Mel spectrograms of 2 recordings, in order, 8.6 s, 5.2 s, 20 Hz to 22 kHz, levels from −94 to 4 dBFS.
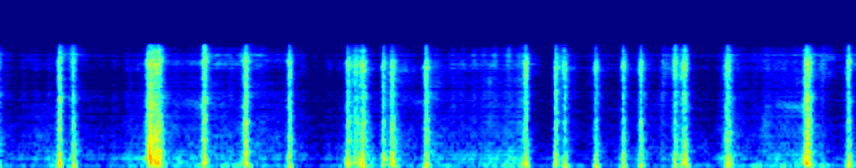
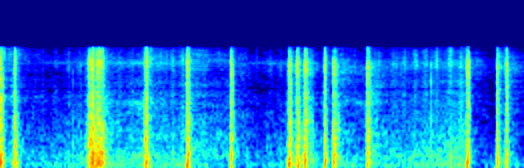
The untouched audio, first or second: second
